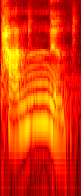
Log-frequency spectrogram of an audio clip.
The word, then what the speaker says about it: 닿는: When the 받침 Hieut is followed by a ni은, a nasal sound, then the Hieut is pronounced like a ni은.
